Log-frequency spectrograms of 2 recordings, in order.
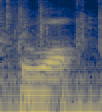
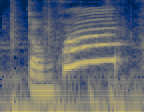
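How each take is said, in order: First: Said in the usual way. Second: Sudden very high, mock-baffled squeak; high-pitched squeak. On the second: Streamer joking on a meme phrase, squeaked high. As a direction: squeal it far above the normal voice.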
